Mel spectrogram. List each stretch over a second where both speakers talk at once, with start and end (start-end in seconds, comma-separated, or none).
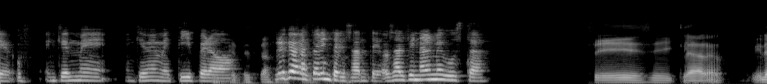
2.1-3.5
